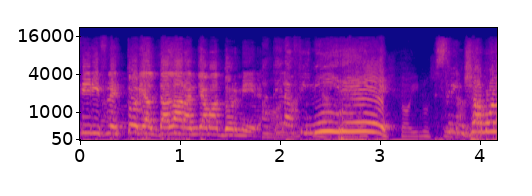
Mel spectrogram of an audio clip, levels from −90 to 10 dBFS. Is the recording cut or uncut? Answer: uncut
